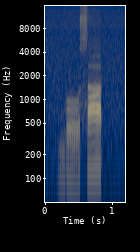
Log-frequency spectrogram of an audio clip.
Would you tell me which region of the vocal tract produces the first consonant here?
lips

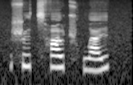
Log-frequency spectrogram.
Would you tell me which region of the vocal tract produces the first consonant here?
retroflex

